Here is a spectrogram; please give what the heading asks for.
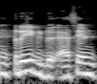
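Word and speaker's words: intrigued: अब क्या हुआ, अब यहां पे देखिए, इंट्रिग्ड, ठीक है, इंट्रिग्ड ऐसे होता है उच्चारण इसका ना, कौतूहल, मतलब मन में उत्साह, एकदम कौतूहल होती है ना, क्या है कैसे है।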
